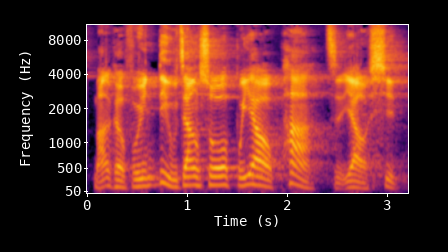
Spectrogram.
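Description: A man interpreting a sermon phrase by phrase in a church hall, in a steady manner. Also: on the high side, normal speed. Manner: steady, echoes each phrase after the preacher.

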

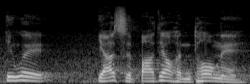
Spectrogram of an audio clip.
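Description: A man's voice: normal speed, darkish tone, natural voice. A man voicing a stubborn, demanding little girl of about four, with an insistent, whiny manner. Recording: echoey hall, faint rumble.

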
